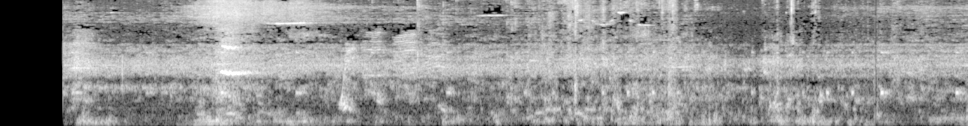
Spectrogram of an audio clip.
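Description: City street noise with road traffic and faint distant voices, mixed with the handling and footstep noise of someone walking while holding the phone. The sound cuts in suddenly about a second in, and there is a brief louder sound about three seconds in.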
